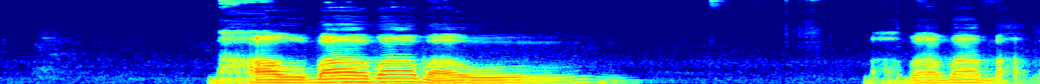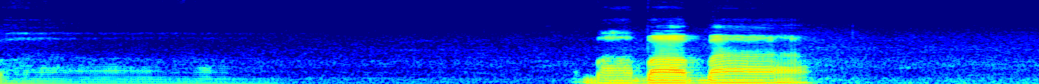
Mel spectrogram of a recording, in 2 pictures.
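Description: An elderly man speaks close to the microphone in short bursts.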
